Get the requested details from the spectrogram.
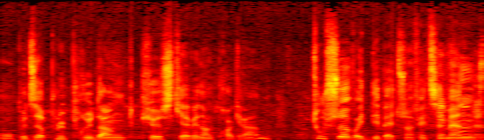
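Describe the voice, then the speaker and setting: Light background noise under a man talking fairly quickly. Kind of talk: press scrum answer. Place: hall. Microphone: handheld.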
